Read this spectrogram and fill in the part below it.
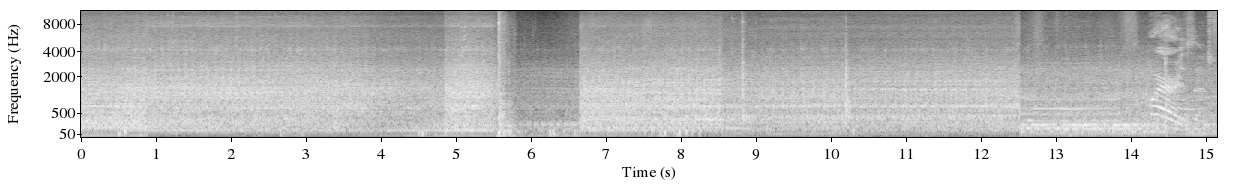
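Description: A small Challenger tractor idles close by on a farm, its steady diesel rumble running throughout, broken by a door clunk and a brief drop in level, with metallic clanks and a voice near the end.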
